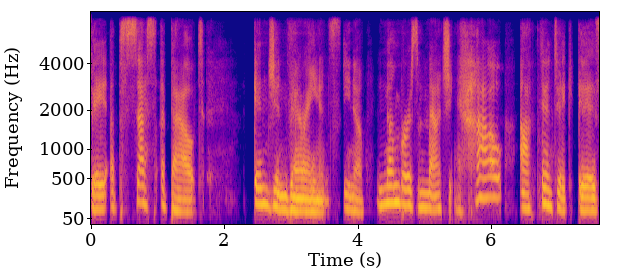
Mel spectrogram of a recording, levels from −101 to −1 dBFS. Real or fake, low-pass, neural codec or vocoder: fake; 7.2 kHz; codec, 24 kHz, 1.5 kbps, HILCodec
